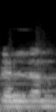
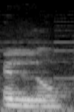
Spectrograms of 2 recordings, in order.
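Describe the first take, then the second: First: The last syllable has a short 'a' vowel. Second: The last syllable has a nasal 'o' vowel. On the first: People adopt the English-influenced form. The speaker calls it wrong. "ਢਿੱਲਨ ਢਿੱਲਨ ਬੋਲਣ ਲੱਗ ਜਾਂਦੇ ਨੇ" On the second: This is the Punjabi surname as used locally. The speaker calls it right. "ਜਿਵੇਂ ਇੱਥੇ ਸਾਡੇ ਜੱਟਾਂ 'ਚ ਹੁੰਦਾ ਢਿੱਲੋਂ"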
